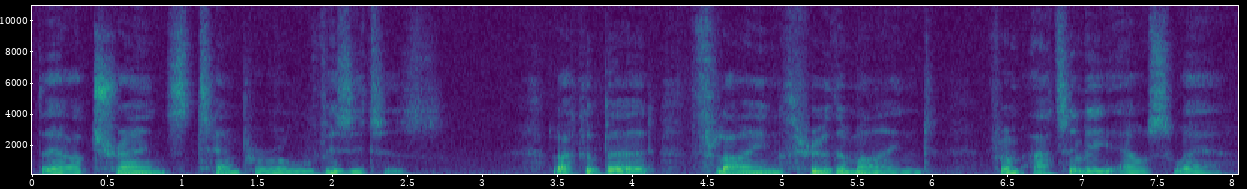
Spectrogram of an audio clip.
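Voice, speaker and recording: A man reading his own literary travel story as scripted narration, in a measured, descriptive way. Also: medium pitch, darkish tone. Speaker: author reading own book.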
